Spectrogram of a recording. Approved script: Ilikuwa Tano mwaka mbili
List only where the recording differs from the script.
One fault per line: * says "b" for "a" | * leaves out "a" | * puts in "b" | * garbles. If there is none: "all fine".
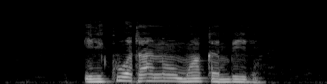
all fine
